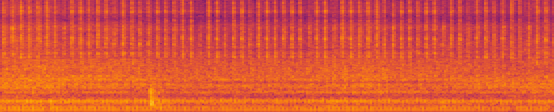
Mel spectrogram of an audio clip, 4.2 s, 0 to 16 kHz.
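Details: VAZ 2107 injector at idle, same when cold: fast steady metallic ticking rattle about two to three beats a second under hood; owner suspects alternator bearing, not confirmed.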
